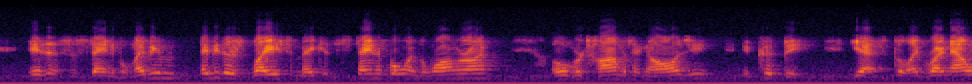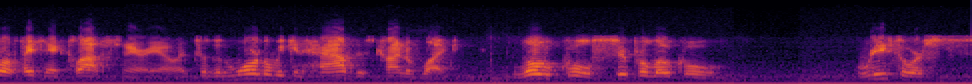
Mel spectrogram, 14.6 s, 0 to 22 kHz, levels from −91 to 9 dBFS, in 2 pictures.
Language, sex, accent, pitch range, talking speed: English, male, American, 135-180 Hz, 195 wpm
